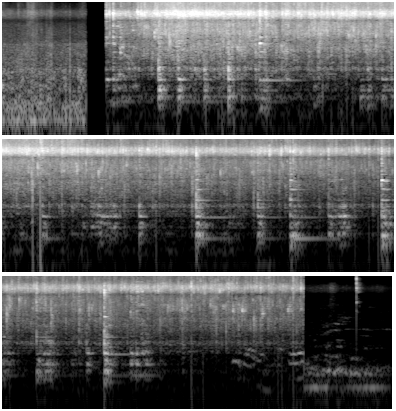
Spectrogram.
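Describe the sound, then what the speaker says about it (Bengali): Chopped onions and dried red chillies fry in hot oil with a loud, steady close sizzle lasting many seconds, marked by scattered clicks of stirring before it ends abruptly. "তেল দিয়ে পেঁয়াজ কুচি দিয়ে ভালো করে একটু ভেজে নেব।"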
